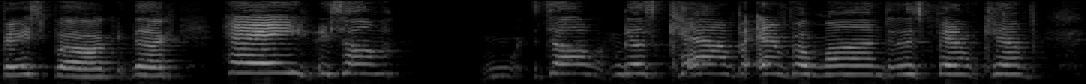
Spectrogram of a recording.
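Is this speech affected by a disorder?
Yes: cerebral palsy; voice affected, speaks with accent.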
